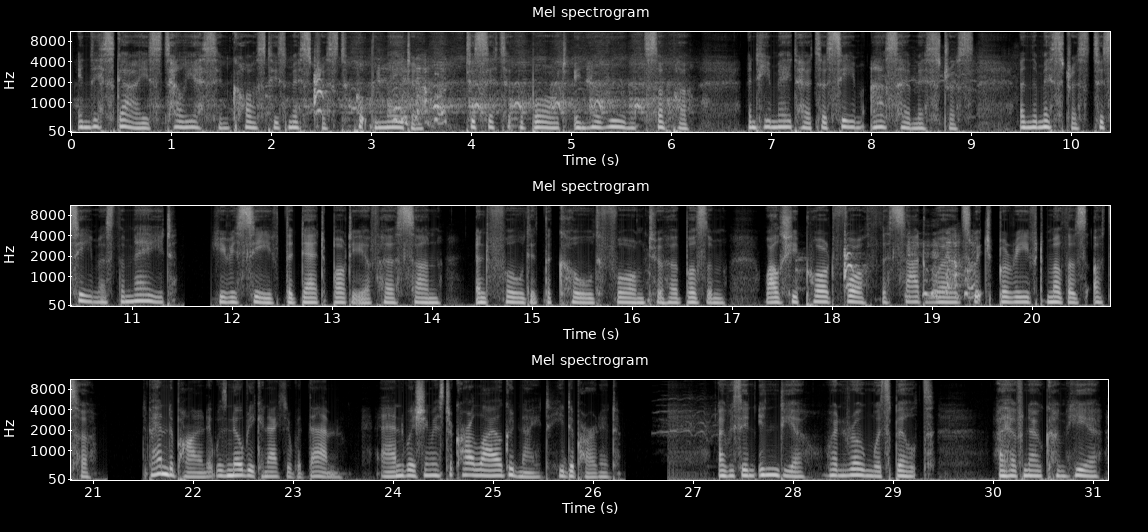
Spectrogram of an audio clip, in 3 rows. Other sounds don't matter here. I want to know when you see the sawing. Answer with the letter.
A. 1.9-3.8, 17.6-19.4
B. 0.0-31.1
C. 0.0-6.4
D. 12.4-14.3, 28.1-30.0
C.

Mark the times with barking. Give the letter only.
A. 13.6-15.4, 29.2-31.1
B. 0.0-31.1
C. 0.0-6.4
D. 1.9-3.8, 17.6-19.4
D.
